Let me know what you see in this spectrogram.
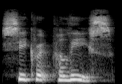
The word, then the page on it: secret police: American English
